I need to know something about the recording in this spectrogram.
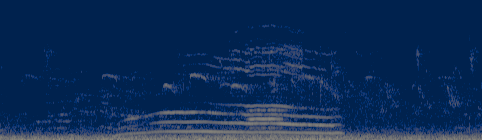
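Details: A single long drawn-out cat meow lasting about two seconds, rising at the onset and then holding a steady, slightly falling tone with rich harmonics, over a constant low hum.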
